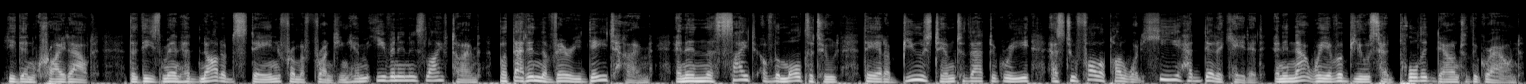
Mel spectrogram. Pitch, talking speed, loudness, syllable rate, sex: 135 Hz, 230 wpm, -17 LUFS, 5.9 syllables/s, male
